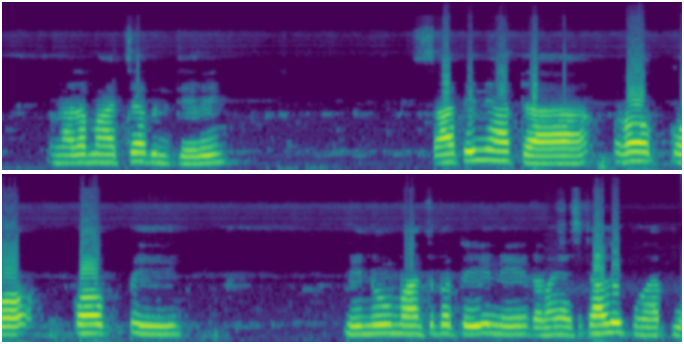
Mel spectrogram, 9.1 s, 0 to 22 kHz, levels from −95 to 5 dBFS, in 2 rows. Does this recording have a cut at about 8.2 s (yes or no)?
yes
